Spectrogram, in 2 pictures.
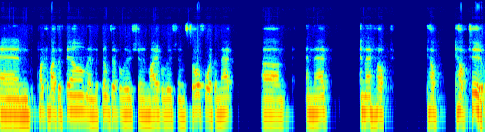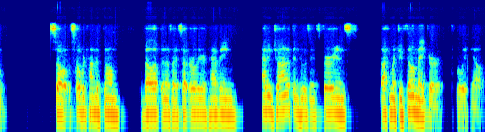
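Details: Stuttering in an adult male documentary filmmaker who stutters, with word and phrase repetitions.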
